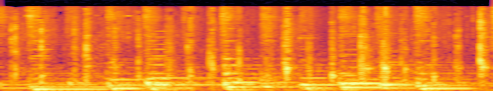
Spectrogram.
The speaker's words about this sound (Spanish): Suena como... Mm, los pasos de un caballo,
